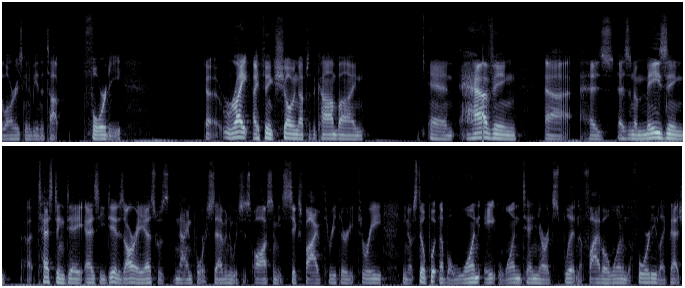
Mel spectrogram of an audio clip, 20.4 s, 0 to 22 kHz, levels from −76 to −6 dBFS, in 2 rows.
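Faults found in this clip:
Repeated buffer at 7.21 to 7.23 s. Brief buzz, not a stutter. One short piece plays four extra times, with a hard join at each repeat. Playback device starved of new audio and replayed its last buffer. Repeat rate points to a 5 ms buffer.

Repeated buffer at 13.48 s, just before "which is awesome". Single click. Same 5 ms piece plays once more. Same underrun mechanism. Little or no audio is lost in either event.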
